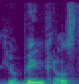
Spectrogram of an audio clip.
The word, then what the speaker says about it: Ljubinko: and I, I, I, wouldn't even try to explain my my first name because L Ljubinko is spelled L J U B I N K O, hmm.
